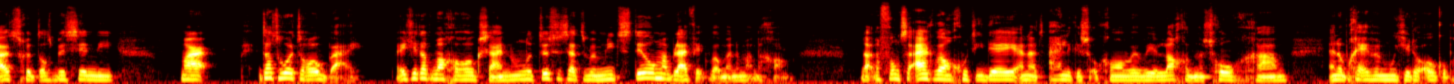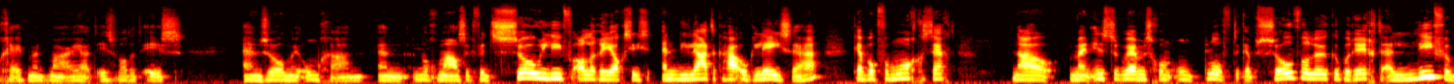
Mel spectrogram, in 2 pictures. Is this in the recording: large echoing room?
no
